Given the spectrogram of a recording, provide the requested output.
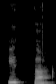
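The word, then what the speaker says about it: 있다: Sini, kalau misalnya sang siot ada di bawah, maka kita bacanya menjadi T. Maka bacanya adalah ita.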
